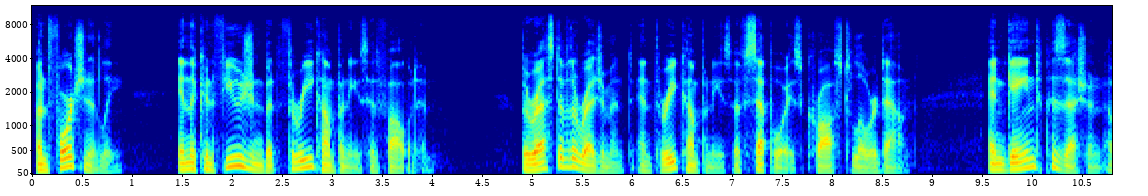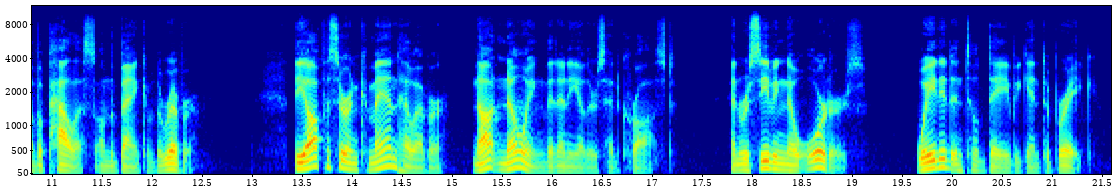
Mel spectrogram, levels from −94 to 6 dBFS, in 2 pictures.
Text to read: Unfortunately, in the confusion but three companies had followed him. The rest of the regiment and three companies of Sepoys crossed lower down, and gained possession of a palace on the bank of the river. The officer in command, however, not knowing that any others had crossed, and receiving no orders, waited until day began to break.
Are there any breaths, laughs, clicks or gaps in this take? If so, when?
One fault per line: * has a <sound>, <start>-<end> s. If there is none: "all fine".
all fine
